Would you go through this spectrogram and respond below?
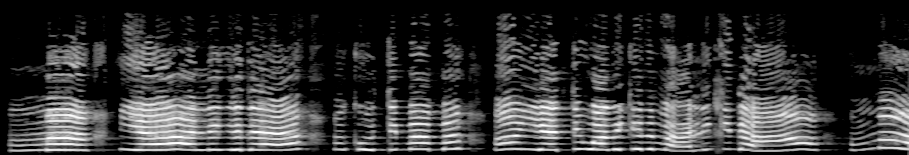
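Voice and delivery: put-on a small kid frightened by mother's pain; child anxiously asking mother why she cries; worried child. Child sees mother crying.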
